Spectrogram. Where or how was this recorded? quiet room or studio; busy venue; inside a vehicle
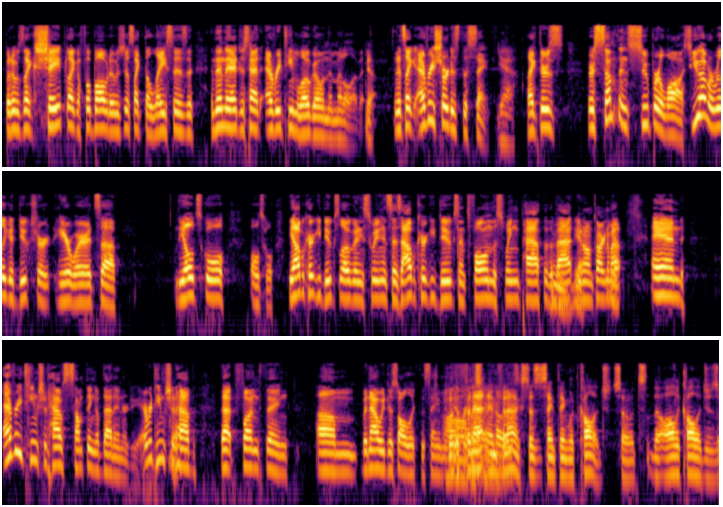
busy venue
